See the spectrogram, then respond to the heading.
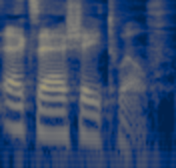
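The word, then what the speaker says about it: X Æ A-12: Then Oh, AE is that's pronounced like right. Ash, and then A12. So it's X Ash A12.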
